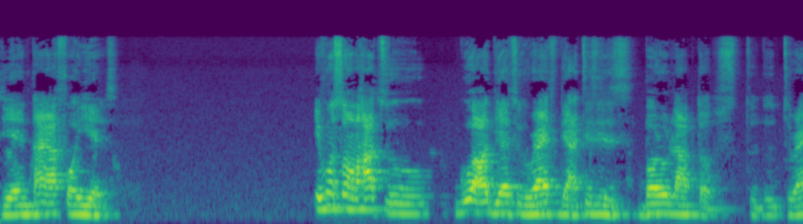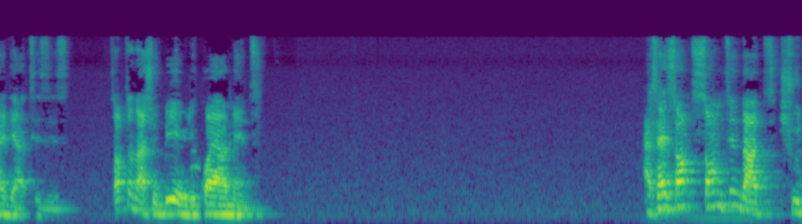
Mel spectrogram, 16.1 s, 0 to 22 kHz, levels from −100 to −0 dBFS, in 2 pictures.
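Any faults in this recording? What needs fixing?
Echo leak at 1.11–1.21, 6.27–6.32 and 9.93–10.02 s: faint speech copies 227 ms late, strongest last, likely loudspeaker pickup the far-end echo canceller missed. A headset or better echo-canceller tuning at that end would prevent it.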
